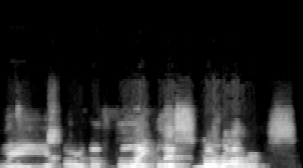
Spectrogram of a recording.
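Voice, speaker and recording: A man acts out a penguin gang boss who gives orders and threats. The voice is husky, with lively swings in pitch, in the style of cartoon radio comedy. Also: takes it slowly, exaggerated voice. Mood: menacing. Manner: commanding, threatening. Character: menacing penguin leader of a flightless bird gang.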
